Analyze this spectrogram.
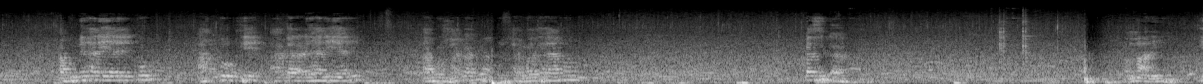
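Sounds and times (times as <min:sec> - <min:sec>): room noise hiss: 0:00.0 - 0:12.0
soft low thumps: 0:09.5 - 0:09.8.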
